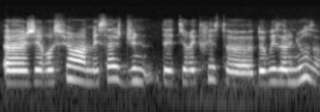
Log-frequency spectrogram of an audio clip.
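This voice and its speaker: Woman, fairly high voice, chatty slangy roleplay storyteller with halting delivery, dull lo-fi voice-chat sound. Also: fairly even intonation. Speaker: online roleplay player. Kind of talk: casual in-character storytelling.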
